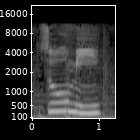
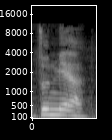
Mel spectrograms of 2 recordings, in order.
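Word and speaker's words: 遵命: 猪咪？ – 不是猪咪，是尊命。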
